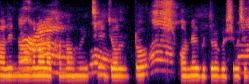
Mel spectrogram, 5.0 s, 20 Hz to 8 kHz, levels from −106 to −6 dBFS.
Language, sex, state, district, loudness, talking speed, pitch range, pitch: Bengali, female, West Bengal, Malda, -26 LUFS, 130 wpm, 220-235 Hz, 225 Hz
